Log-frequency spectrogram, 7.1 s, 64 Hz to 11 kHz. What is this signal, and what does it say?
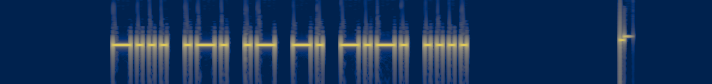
Morse code, heard as a keyed tone, about 20 wpm, 700 Hz. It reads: BRANCH
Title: Six Letter Words - 20wpm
